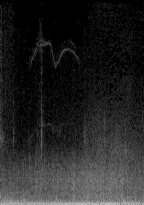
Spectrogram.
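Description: Lava bubbles with a low rumble.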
